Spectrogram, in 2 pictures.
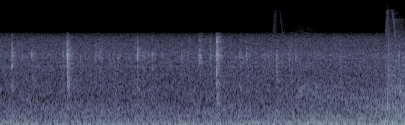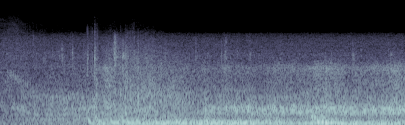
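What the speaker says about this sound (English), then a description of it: "It's definitely trying to deflect all these missiles by firing its own" Missiles launch and detonate during a drone battle in the space combat game Drone Wars, a low rumbling barrage that swells into sustained loud booming explosions over the last few seconds, with scattered sharp ticks early on.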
